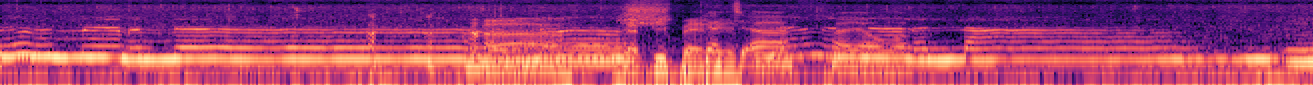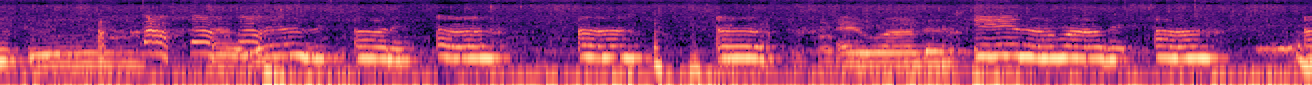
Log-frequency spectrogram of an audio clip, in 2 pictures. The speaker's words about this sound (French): était sous la douche et elle chantait ça.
